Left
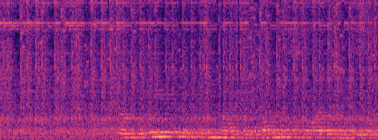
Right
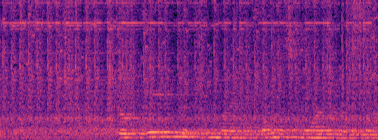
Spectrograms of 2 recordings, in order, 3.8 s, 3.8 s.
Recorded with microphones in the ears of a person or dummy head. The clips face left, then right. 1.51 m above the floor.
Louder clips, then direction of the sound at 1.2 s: Even; 40° right (ahead or behind).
